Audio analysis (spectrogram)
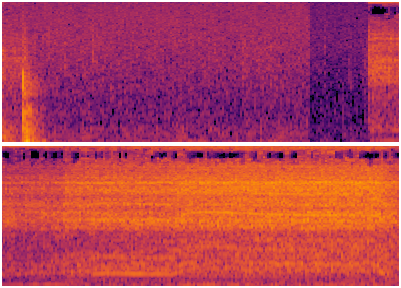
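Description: A power drill countersinking a screw hole in wood at a workbench, a steady whirring hum that runs after a knock and a brief pause.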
